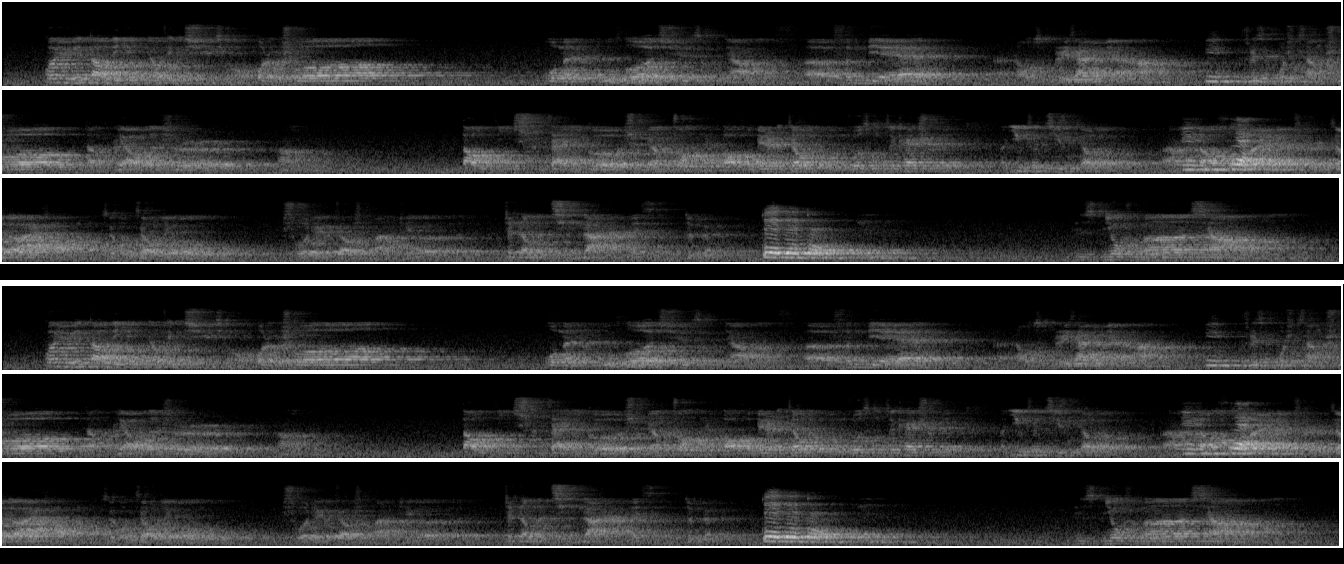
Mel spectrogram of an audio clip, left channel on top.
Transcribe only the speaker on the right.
关于到底有没有这个需求，或者说我们如何去怎么样呢？呃，分别，呃，让我组织一下语言哈。
我是想，我是想说，我们当时聊的是，嗯，到底是在一个什么样的状态和哦和别人的交流？我们说从最开始的呃硬性技术交流，呃，
到后来的是交流爱好，
然后最后交流说这个叫什么啊这个真正的情感呀，类似的，对不对？
嗯，你你有什么想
